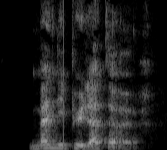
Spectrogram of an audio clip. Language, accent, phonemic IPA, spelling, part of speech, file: French, Canada, /ma.ni.py.la.tœʁ/, manipulateur, noun, LL-Q150 (fra)-manipulateur.wav
- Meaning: 1. technician, operator 2. someone who is manipulative, a puppeteer 3. telegraph key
